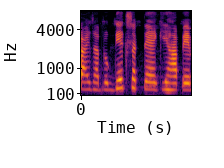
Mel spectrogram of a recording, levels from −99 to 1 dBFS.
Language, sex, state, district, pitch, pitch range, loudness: Maithili, female, Bihar, Darbhanga, 250 Hz, 240-275 Hz, -24 LUFS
